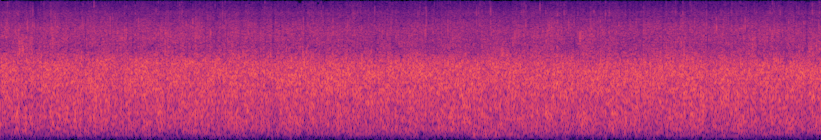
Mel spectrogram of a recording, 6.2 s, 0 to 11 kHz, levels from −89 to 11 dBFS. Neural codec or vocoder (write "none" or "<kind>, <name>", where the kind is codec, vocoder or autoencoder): none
